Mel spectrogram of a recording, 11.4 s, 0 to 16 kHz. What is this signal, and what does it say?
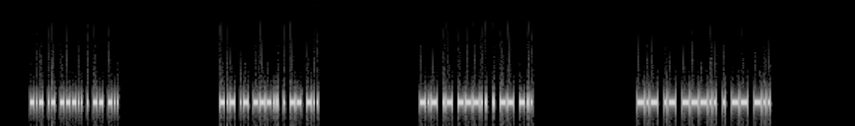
Morse code, heard as a keyed tone, about 50 wpm, 700 Hz. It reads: KA8EMD KA8EMD KA8EMD KA8EMD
